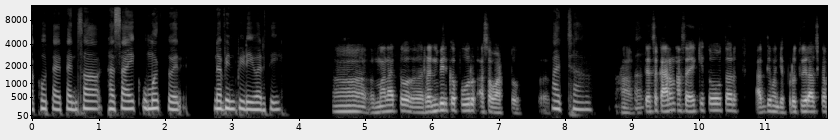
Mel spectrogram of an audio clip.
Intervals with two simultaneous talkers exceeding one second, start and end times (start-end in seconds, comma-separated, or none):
none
